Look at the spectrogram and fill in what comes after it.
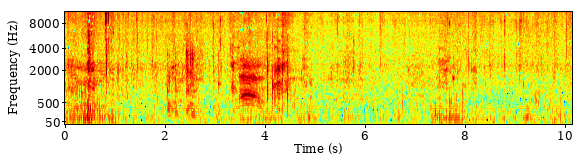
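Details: Sheep and lambs on Ewetopia Farms, the lambs suddenly running back to the barn; one wavering, quavering bleat rises midway through, set against low rumbling thumps, wind buffeting the microphone and faint voices.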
